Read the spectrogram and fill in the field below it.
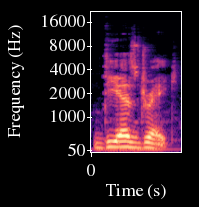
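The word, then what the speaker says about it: X Drake: been around in the series for a while Diaz Drake it's it's always been Diaz Drake the whole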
